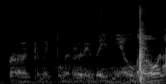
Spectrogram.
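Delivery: hushed, held-in outburst; frustrated plea under the breath; exasperated whisper. Retold or imitated. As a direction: whisper it, fed up and holding back. Acts out silent overstimulated outburst.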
